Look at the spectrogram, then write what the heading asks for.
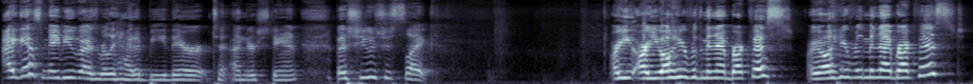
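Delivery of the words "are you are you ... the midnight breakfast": rapid, harsh, very loud yelling. Speaker recounts a woman yelling at people about the midnight breakfast; imitating a woman yelling at people. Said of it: "she's like yelling at people".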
